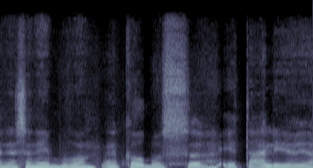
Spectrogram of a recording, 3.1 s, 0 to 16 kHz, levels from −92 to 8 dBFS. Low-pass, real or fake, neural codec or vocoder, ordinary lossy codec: 14.4 kHz; fake; autoencoder, 48 kHz, 32 numbers a frame, DAC-VAE, trained on Japanese speech; AAC, 48 kbps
